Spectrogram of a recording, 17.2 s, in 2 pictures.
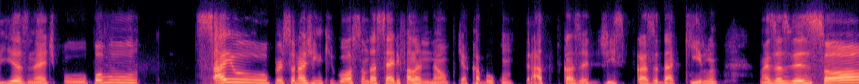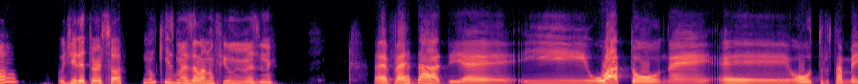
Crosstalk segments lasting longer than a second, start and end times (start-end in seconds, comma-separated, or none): none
